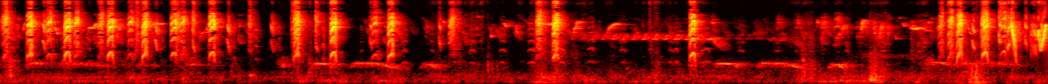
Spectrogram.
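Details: Pied fantail singing vigorously, used to coax other birds into song: fast squeaky chirp bursts alternating with quieter gaps, a steady mid-pitched trill in the middle and low slurred whistles.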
